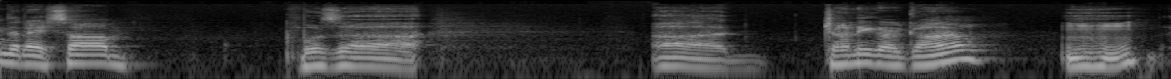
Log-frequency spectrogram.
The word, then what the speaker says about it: Gargano: And another thing that I saw was Johnny Gargano. Mm-hmm. I say his name right? Yeah, you said it right.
